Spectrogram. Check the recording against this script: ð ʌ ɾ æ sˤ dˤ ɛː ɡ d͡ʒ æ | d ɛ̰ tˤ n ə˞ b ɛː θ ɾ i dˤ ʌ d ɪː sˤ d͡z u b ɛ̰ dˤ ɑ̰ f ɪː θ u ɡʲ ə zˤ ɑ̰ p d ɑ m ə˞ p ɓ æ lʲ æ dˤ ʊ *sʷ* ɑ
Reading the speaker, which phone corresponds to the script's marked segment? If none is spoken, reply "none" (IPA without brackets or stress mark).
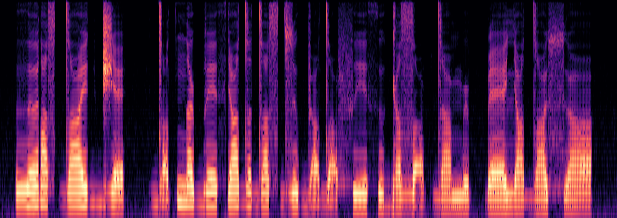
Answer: sʷ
